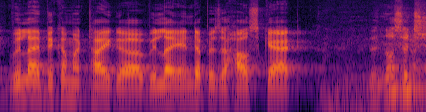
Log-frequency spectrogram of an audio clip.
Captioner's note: laughter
